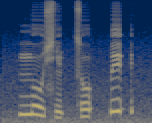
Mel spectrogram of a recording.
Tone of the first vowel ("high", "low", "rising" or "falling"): falling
